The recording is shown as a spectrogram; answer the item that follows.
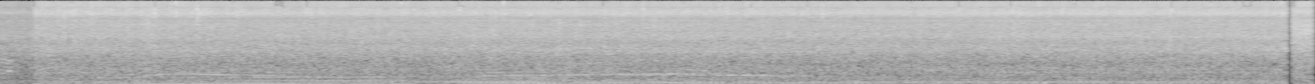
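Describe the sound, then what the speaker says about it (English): Steady, heavy rain pours down during a ride through Denpasar, Bali, a dense continuous hiss of drops with a low rumble of traffic and engine noise underneath. "So it started raining on us."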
